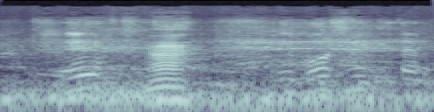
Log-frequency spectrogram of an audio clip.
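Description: A goat bleats once, briefly, with a wavering call about a second in, over men's voices.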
